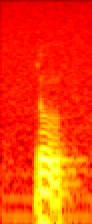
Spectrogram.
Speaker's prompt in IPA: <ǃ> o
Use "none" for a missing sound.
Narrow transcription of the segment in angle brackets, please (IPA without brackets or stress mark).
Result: ɾ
